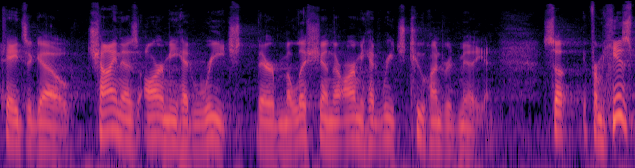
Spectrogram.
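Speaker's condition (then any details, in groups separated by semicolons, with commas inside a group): No condition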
